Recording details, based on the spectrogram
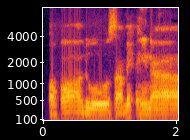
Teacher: আইনটা গলার মাঝখান থেকে আসবে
